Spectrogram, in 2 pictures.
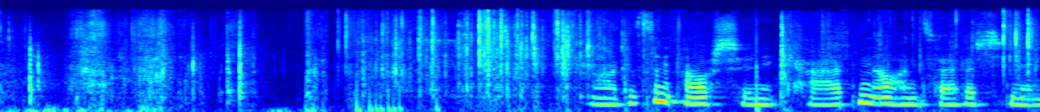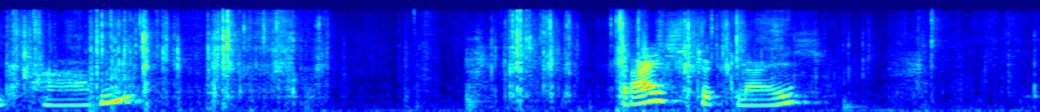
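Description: Plastic sleeves crinkle and rustle as they are handled.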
